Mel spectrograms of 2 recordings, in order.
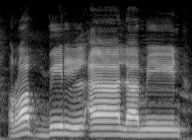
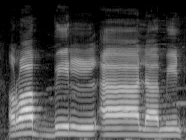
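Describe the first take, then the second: First: Rabbil alamin said slowly with a plain Indonesian a in alamin, sounding like alamin meaning pain; the mispronounced Rabbil alamin; wrong, Indonesian-style; wrong pronunciation. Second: Rabbil alamin recited slowly with the Arabic ʿain in alamin; slow, proper Quranic Rabbil alamin; correct recitation. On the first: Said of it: "Tuhan lagi sakit". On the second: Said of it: "Ini beda jauh". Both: Shown as a demonstration.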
